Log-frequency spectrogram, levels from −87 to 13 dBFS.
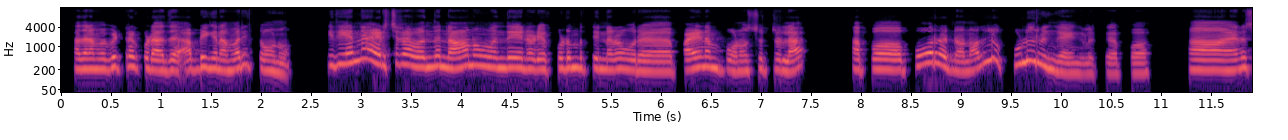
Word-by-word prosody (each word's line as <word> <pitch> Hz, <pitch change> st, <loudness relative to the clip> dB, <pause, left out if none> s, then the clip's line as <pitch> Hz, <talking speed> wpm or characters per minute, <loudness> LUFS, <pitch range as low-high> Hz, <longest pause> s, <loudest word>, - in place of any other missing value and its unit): அத 215 Hz, -, +1 dB
நம்ம 215 Hz, 0 st, 0 dB
விட்றக்கூடாது 230 Hz, -6 st, +1 dB
அப்பிடிங்கிறமாரி 225 Hz, +2 st, 0 dB
தோணும். 180 Hz, -7 st, -3 dB, 0.4 s
இது 275 Hz, -, -3 dB
என்ன 380 Hz, +5 st, 0 dB
ஆயிடுச்சுனா 300 Hz, -1 st, +2 dB
வந்து 245 Hz, +2 st, +1 dB, 0.2 s
நானும் 270 Hz, +3 st, +2 dB
வந்து 235 Hz, 0 st, +1 dB
என்னுடைய 210 Hz, -1 st, 0 dB
குடும்பத்தினரும் 220 Hz, -2 st, -1 dB
ஒரு 190 Hz, -1 st, 0 dB, 0.4 s
பயணம் 235 Hz, +2 st, +3 dB
போனோம். 185 Hz, 0 st, -4 dB
சுற்றுலா! 200 Hz, -3 st, 0 dB, 0.6 s
அப்போ 215 Hz, +1 st, -4 dB, 0.4 s
போற 325 Hz, +5 st, +3 dB, 0.2 s
நானு 180 Hz, +1 st, -3 dB
நல்ல 355 Hz, -, -1 dB, 0.2 s
குளிருங்க 300 Hz, -, 0 dB
எங்களுக்கு 160 Hz, 0 st, -10 dB
அப்போ. 160 Hz, +1 st, -7 dB, 0.5 s
ஆ -, -, +1 dB, 0.4 s
என்ன 210 Hz, +4 st, 0 dB
220 Hz, 130 wpm, -24 LUFS, 200-255 Hz, 0.6 s, பயணம்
